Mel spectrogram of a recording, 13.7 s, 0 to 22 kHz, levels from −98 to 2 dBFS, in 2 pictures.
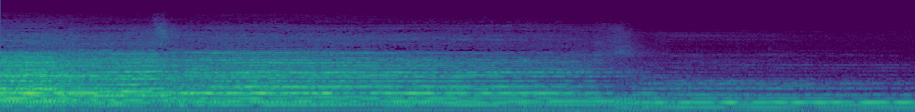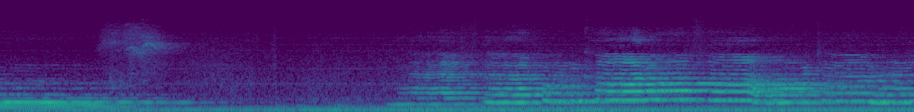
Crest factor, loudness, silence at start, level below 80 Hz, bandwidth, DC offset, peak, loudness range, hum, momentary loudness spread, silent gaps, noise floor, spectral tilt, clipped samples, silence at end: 22 dB; -34 LUFS; 0 s; -58 dBFS; 10.5 kHz; under 0.1%; -14 dBFS; 19 LU; none; 19 LU; none; -60 dBFS; -5.5 dB/octave; under 0.1%; 0 s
